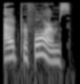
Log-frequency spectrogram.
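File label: "outperforms", British English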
